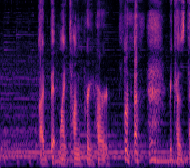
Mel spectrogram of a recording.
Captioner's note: light guitar music; chuckles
